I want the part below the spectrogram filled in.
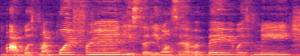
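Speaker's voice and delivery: ordinary talk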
